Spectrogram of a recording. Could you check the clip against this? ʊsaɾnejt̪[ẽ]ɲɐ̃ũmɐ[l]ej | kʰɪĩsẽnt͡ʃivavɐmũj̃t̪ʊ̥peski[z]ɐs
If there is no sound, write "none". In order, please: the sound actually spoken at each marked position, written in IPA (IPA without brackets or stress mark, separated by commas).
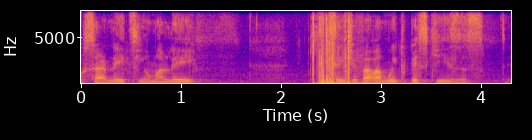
ĩ, l, z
